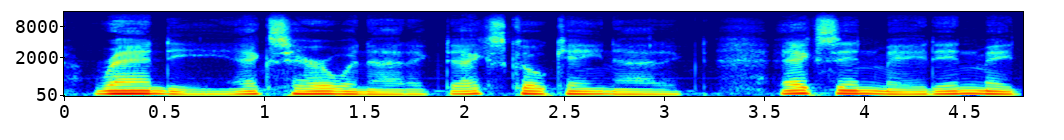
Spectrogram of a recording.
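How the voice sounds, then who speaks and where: A man's dark, mellow voice, fairly low in pitch, at a fairly slow pace with monotone, flat intonation, dry and close with no echo on a very clean recording against a silent background. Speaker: poet. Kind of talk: spoken-word poetry reading, rhythmic and incantatory with a repeated refrain. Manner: deliberate cadence, lingering on gritty list-like imagery; hesitant and conversational in the intro, with fillers.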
